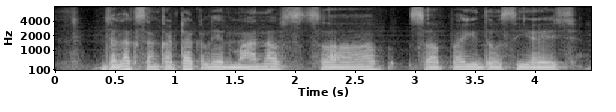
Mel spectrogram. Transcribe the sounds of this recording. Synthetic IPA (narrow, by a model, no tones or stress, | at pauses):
d͡ʒələksə̃ŋkəʈəklelmanəʋsəbsəpəjd̪osiəjt͡ʃʰ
